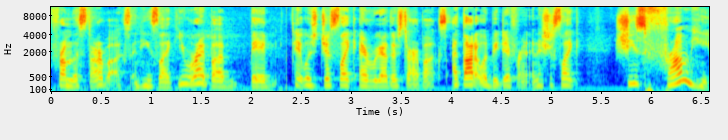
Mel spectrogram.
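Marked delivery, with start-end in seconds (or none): none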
